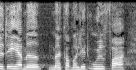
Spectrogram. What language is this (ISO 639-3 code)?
dan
